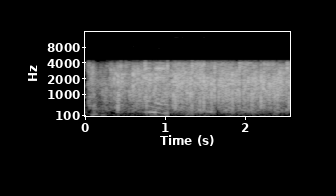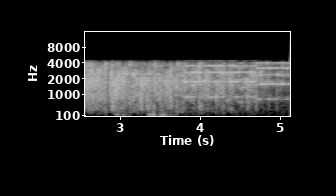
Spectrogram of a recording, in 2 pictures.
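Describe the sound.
Steady applause with many overlapping claps runs the whole time at an even, fairly loud level, with voices mixed in underneath and a brief tonal sound near the end.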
